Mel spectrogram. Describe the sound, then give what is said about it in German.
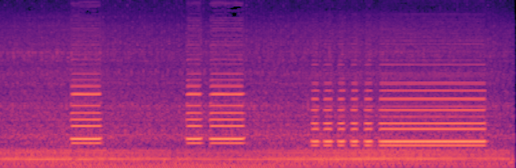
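Car horns honk over a steady rumble of idling traffic at an overfull parking lot on a warm, sunny holiday day: a couple of separate blasts, then a rapid series of short beeps ending in one long sustained honk, loud. “So oder so ähnlich klingt es an schönen, warmen Tagen in den Ferien. Der Parkplatz ist mehr als voll.”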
